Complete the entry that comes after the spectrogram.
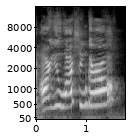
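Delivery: very high, loud witch call through a door. Acted. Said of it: "called through the door again".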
